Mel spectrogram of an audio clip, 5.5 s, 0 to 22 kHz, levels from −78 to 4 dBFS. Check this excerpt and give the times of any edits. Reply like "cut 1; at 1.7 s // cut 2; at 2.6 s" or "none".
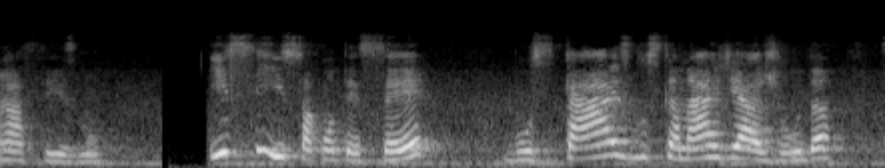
cut 1; at 1.3 s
